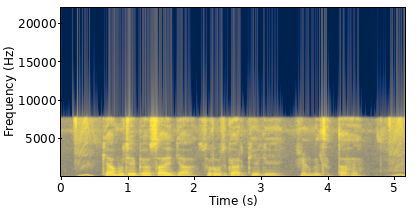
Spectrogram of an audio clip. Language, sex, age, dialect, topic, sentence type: Hindi, male, 25-30, Garhwali, banking, question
